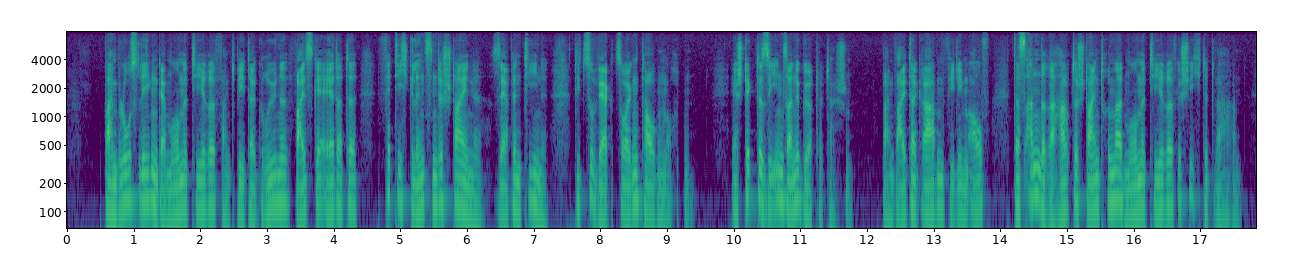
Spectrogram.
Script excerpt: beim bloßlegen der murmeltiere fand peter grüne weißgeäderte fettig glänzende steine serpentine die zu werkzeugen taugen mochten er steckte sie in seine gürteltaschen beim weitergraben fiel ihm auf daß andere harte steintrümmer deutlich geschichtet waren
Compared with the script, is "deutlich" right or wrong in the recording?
wrong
